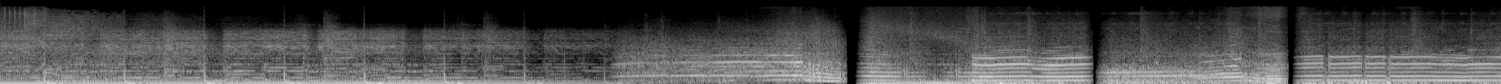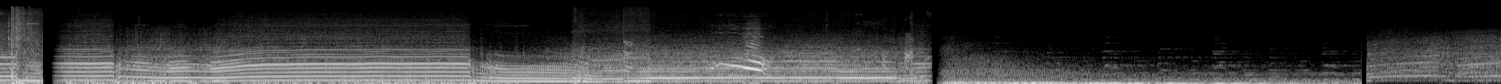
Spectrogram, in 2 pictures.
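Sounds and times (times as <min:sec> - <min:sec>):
car engine at high revs: 0:06.1 - 0:24.4, 0:28.7 - 0:30.0.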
